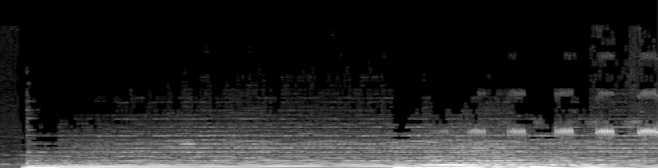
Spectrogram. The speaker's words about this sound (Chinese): 小猪一直听着草丛里的蟋蟀在唱歌，他知道，如果天一亮，蟋蟀就要去休息了；如果蟋蟀不唱歌了，就说明天已经亮了。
